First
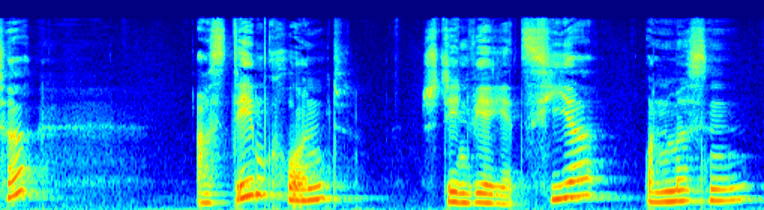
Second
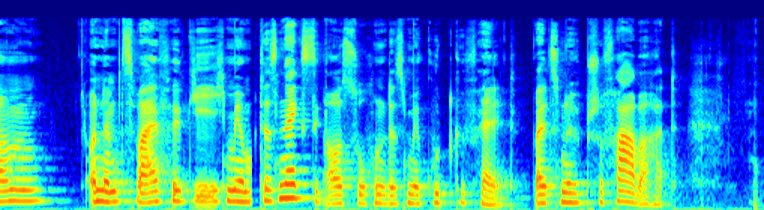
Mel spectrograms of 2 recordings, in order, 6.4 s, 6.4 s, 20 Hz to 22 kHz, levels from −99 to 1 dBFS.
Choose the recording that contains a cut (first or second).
second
